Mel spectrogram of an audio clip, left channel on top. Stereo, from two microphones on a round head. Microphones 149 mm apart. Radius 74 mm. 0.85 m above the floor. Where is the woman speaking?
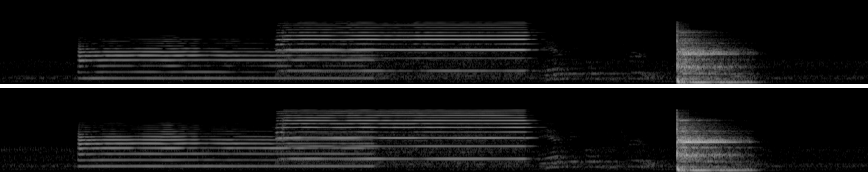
55° right (ahead or behind), 5.5 m.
